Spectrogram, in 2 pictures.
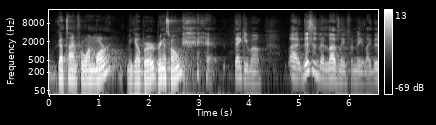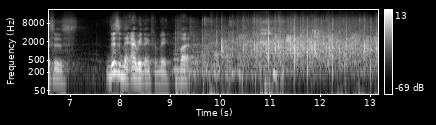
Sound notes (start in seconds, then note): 4.2 laughs; 9.0 all laughing and clapping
